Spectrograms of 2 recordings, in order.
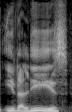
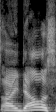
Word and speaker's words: Idaliz: back to my high school spanish and saying italys and i was saying well actually it's idalus is the way most people pronounce it either way it's a beautiful name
